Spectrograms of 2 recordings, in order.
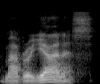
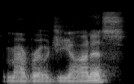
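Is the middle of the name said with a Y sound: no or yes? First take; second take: Yes; No. First: The middle consonant is a Y sound. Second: The middle consonant is not a Y sound. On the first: This is how Greek people say it. "they pronounce it as a Y" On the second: This is how Americans say it. "the American way is Mavrogiannis"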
